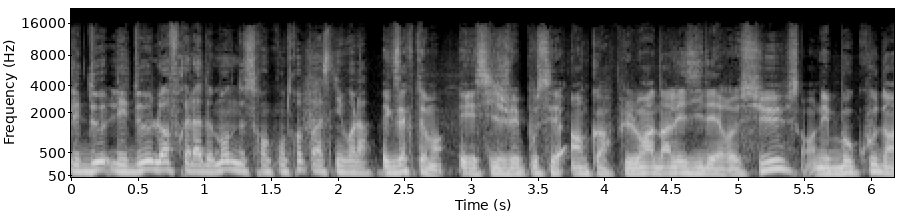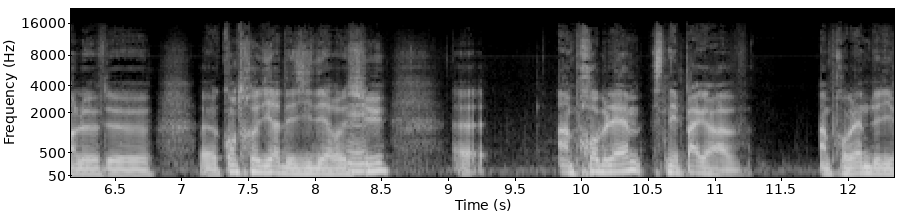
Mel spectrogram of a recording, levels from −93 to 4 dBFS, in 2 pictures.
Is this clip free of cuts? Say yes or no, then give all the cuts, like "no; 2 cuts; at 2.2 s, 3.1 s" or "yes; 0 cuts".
no; 2 cuts; at 5.5 s, 6.4 s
